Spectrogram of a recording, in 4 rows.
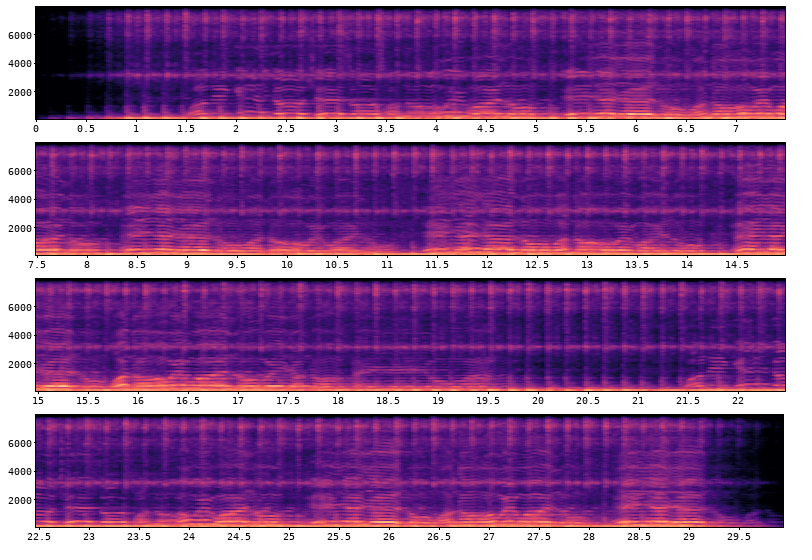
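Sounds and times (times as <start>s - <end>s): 
Native American Church song: 1.5s - 29.7s.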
